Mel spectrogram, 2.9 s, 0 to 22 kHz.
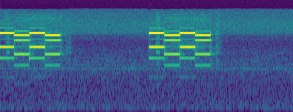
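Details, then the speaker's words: Turnigy Evolution transmitter buzzer after haptic mod with ribbon cable attached: clean high double-beep bursts about every 1.5 seconds, slightly louder than before; buzzer working normally. "I'm going to turn it on again to see if it's any louder. Yeah, it actually is a little bit louder now."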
